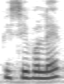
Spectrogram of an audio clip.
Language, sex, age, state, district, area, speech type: Assamese, female, 18-30, Assam, Biswanath, rural, spontaneous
